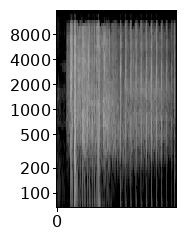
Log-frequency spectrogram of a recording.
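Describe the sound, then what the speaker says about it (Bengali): Loud, close bursts of rapid automatic gunfire at night: a dense rattle of shots, then a steadier run of evenly spaced rounds. "সবাই আতঙ্কে দিগ্ভ্রান্ত হয়ে চারিদিকে গুলি ছুটতে লাগলো"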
